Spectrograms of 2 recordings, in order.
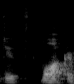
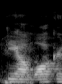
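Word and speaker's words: Deone Walker: Kentucky and I don't I don't know why I said Duke Walker from Kentucky but Dion Walker is how you say it Dion yeah Dion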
